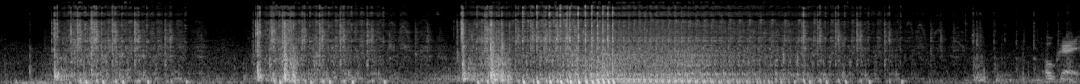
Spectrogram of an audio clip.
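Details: Curbside-found Husqvarna push mower, unknown time sitting, started with starting fluid: catches briefly, runs smooth and even a few seconds with no clattering, then dies; points to fuel or carburettor fault.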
